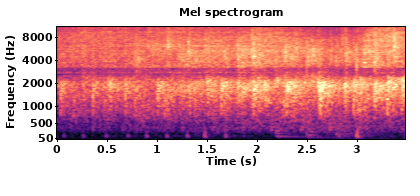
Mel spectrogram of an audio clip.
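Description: A church congregation applauds steadily during a pastor's sermon, a continuous wash of many hands clapping at moderate distance with a faint rhythmic thump underneath.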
